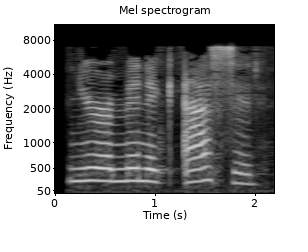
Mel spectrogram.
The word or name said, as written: neuraminic acid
